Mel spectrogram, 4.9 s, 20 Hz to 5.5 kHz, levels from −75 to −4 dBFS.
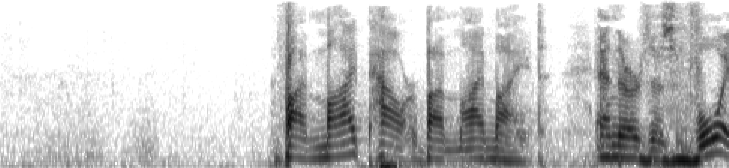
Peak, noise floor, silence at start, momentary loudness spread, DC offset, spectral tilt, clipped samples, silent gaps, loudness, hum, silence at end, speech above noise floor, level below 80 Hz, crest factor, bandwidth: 0 dBFS; -53 dBFS; 1.8 s; 17 LU; under 0.1%; -8.5 dB/octave; under 0.1%; none; -17 LUFS; none; 0 s; 37 dB; -32 dBFS; 18 dB; 5.4 kHz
